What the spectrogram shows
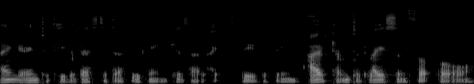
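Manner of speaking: creepy, eerie, barely audible hushed whisper. On Discord, describing how Ken talks: imitating Ken's quiet creepy voice. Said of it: "You're speaking so quietly, Discord cuts you off".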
